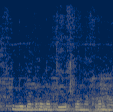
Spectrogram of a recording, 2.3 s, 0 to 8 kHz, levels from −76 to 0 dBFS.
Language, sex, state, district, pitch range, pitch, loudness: Kannada, female, Karnataka, Dharwad, 195-210 Hz, 200 Hz, -32 LUFS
